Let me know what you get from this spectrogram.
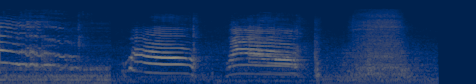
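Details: Two domestic cats, filmed as kittens and adults over six months, meowing: drawn-out harmonic meows rising then falling, three clear calls with a softer breathy sound near the end, indoors.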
